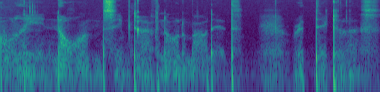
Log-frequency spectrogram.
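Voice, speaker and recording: Whispering at a very slow pace, a man talks over noticeable background noise. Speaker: ASMR creator. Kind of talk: ASMR book reading. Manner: whispered.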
